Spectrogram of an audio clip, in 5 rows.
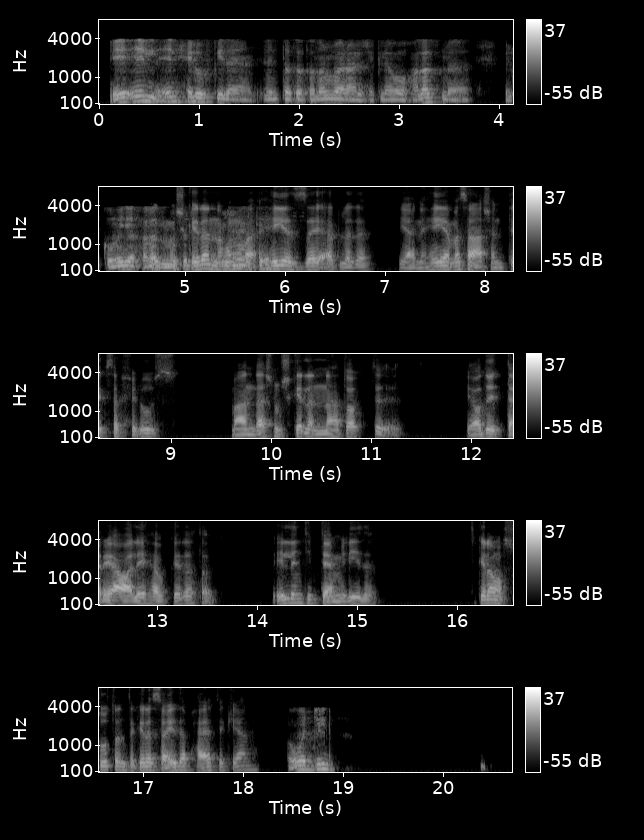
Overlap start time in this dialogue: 4.7 s

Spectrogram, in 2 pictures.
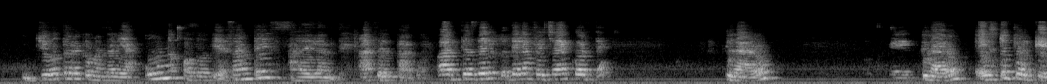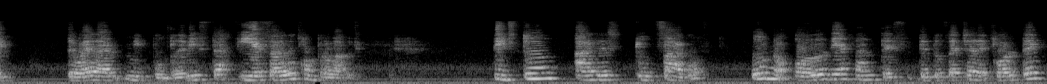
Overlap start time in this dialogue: none

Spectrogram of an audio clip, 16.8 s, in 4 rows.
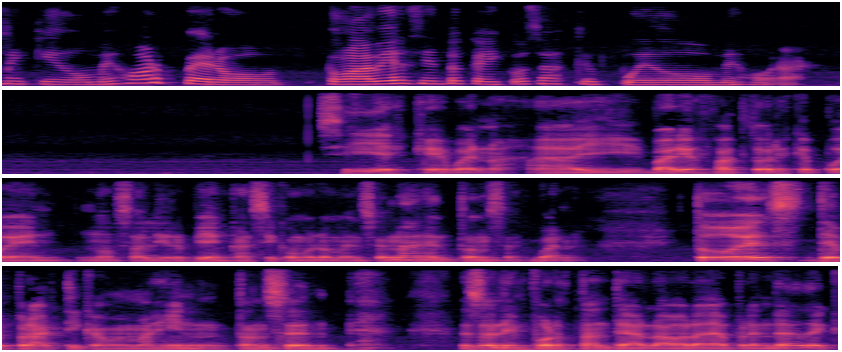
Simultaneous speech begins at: none

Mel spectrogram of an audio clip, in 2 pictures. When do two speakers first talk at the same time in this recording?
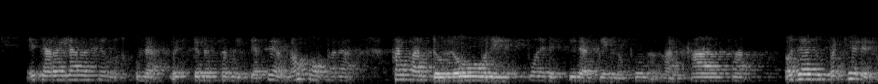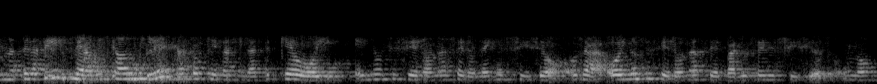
9.1 s

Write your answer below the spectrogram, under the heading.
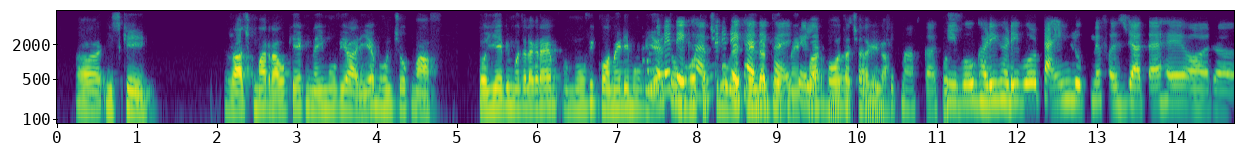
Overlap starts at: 7.3 s

